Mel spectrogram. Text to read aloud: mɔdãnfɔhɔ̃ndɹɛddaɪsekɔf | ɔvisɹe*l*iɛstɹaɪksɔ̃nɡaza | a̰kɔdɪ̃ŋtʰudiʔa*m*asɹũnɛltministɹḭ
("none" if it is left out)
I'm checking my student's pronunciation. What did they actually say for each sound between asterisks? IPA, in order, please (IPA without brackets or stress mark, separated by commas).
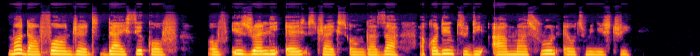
l, m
